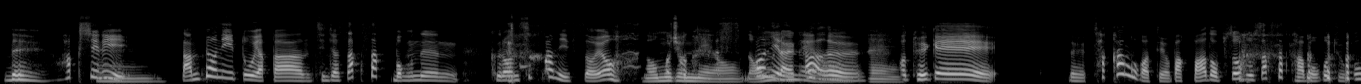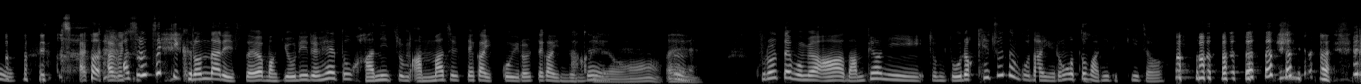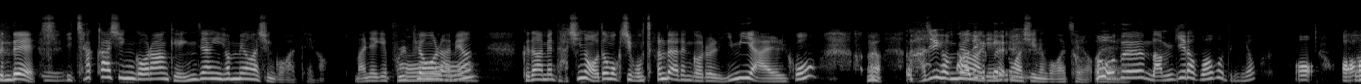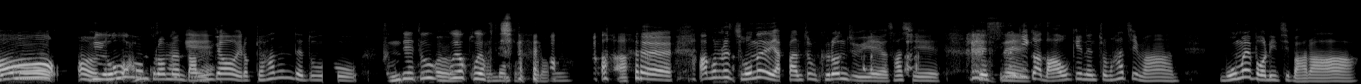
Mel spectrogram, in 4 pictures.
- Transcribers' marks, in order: tapping; laugh; laugh; laugh; laughing while speaking: "예"; laugh; laughing while speaking: "못한다는"; laugh; laughing while speaking: "아니 근데 저는"; laughing while speaking: "아 예"; laughing while speaking: "드시나요?"; other background noise; laugh
- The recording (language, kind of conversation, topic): Korean, podcast, 음식물 쓰레기를 줄이려면 무엇이 필요할까요?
